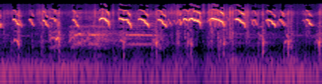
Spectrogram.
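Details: Chick calling for its mother hen from inside a cage: piercing descending peeps, rapid and persistent, with a brief lower tonal sound near the start.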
